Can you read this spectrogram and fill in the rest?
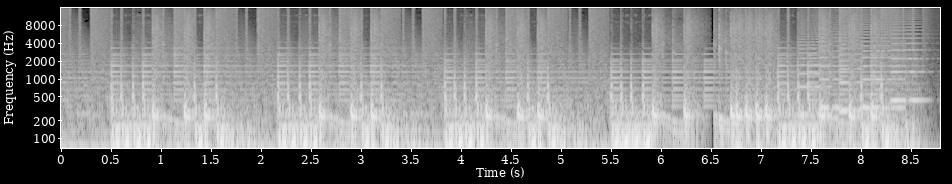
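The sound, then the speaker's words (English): Loud, driving 16-bit game music from the Mega Drive version of a Sonic game's final boss battle, with punchy repeating bass hits and bright synth melody lines layered over a relentless rhythm, playing alone without any talking. “We are entering the final battle, beginning with the Mega Drive version”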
